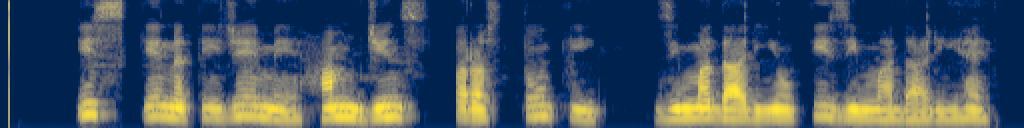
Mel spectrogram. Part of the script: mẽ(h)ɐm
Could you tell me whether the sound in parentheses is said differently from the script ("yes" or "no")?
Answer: no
